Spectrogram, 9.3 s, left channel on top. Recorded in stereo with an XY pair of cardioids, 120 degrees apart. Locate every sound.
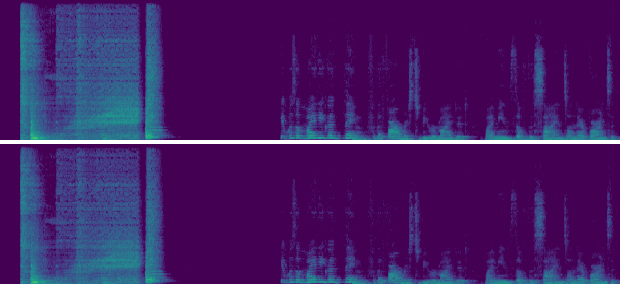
0.3 s sawing: 35° left, 1.1 m
2.2 s a snare drum: 30° left, 1.0 m
4.2 s a woman speaking: 30° left, 1.0 m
